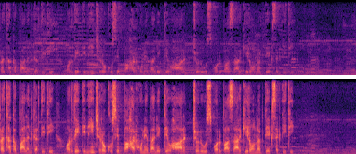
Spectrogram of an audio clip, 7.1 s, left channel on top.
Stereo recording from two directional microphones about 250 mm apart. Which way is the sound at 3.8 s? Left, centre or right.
Left.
